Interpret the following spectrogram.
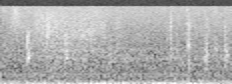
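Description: A few faint, irregularly spaced light ticks from a sheet of paper being handled and slid on a tabletop, over low room hum.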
